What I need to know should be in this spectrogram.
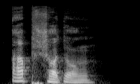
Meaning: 1. partition, bulkhead 2. seclusion (of a person, a group, etc.) 3. compartmentalisation (of a market) 4. isolation (of oneself, the desired result of isolationism)
- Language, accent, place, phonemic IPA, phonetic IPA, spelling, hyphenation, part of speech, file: German, Germany, Berlin, /ˈapˌʃɔtʊŋ/, [ˈʔapˌʃɔtʰʊŋ], Abschottung, Ab‧schot‧tung, noun, De-Abschottung.ogg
